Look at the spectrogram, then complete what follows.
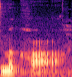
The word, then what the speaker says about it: Miccau: My name is MCL. M I C C A. You might remember it. It's like the bird, but it's spelled different.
